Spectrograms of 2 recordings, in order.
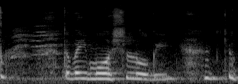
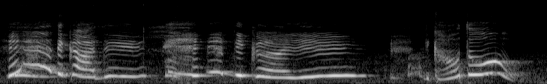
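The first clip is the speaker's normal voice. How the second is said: drawn-out giggly coaxing; laughing coax; 9 semitones higher, 9 dB louder, much slower than usual. Real, not acted. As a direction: stretch the words out through laughter.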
